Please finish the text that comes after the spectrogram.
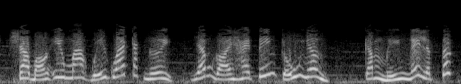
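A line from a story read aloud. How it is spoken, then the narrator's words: Old woman's furious shout. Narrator (Vietnamese): Dư bà cả giận quát lên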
